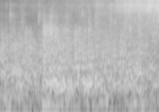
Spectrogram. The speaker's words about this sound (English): One day in a bright spring, the two sisters went down the mountain to play in the West Lake. Suddenly it rained and they both got wet.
